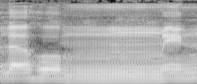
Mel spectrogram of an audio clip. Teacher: میم ساکن کے بعد دوسرا میم آیا ہے، یہاں پر ادغام شفوی ہوگا، گنہ کے ساتھ پڑھیں گے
